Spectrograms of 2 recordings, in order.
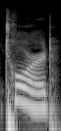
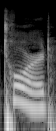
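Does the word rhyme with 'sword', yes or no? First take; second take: yes; yes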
